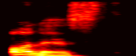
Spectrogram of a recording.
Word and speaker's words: honest: pero Miren el contraste hay otras palabras en donde está H no como en este caso miren honest and Hour aquí yo no la pronuncié no dije nada entonces pues Otra de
